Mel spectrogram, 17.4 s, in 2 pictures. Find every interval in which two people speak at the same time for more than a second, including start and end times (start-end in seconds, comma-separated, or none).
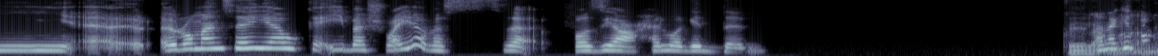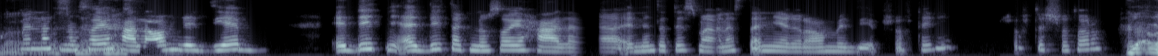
8.2-9.8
